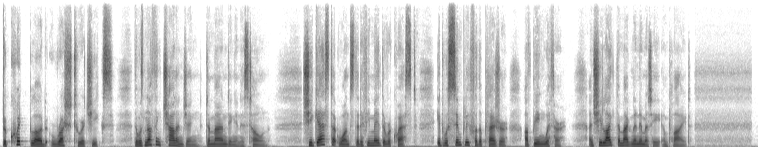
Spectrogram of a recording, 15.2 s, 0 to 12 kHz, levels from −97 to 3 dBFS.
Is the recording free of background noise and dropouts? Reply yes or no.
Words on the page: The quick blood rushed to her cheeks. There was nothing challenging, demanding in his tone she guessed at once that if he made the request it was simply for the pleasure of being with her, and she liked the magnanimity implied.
yes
